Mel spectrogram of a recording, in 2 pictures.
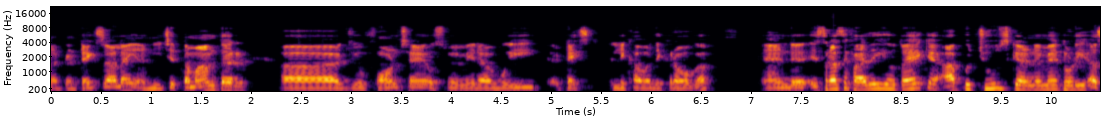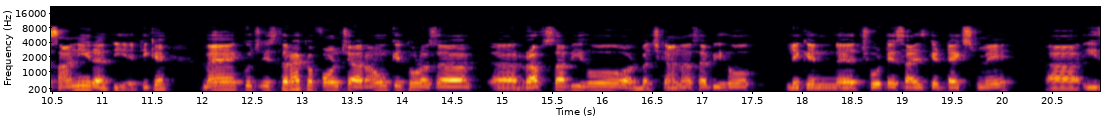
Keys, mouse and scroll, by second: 2.0 scroll down 1.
